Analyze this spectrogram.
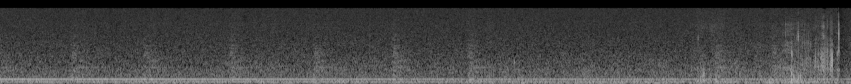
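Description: A kitten purrs softly and steadily up close.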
